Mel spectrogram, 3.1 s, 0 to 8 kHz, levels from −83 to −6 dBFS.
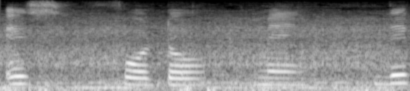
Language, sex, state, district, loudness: Hindi, female, Chandigarh, Chandigarh, -16 LUFS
